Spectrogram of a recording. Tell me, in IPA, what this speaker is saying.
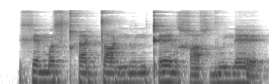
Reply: xɛmɔsqʰɛɡtɑɡ nunkʼɛl χɑχɡun ɛ

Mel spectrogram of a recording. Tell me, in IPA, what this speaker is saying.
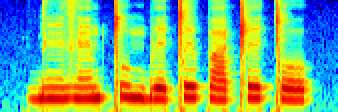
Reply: dĩ zẽbǀu mbeǀe paǁe ǀo

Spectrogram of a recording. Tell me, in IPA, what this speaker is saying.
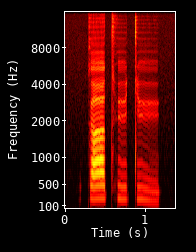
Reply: ka tʰyty

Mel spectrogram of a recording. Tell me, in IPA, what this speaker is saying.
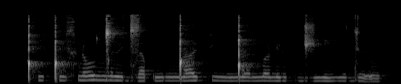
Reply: ǃʰiǃixɳou̯ ŋ͡ǀɨy̯d͡zɐp ŋɨŋ͡ǃɐy̯ ki ŋ͡ǃon̪oɳjɨpd͡ʒi jidʉu̯

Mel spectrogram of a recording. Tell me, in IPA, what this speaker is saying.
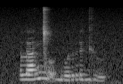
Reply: laŋ͡ǀɔ̰ borɵɡʲu

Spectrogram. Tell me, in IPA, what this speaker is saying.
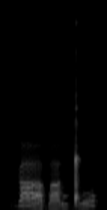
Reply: ɡaːba ɾuɡ͡ǃo

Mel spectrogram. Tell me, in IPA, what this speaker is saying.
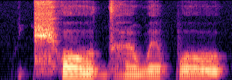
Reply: t͡ɕʰodʱə̃wɘpo

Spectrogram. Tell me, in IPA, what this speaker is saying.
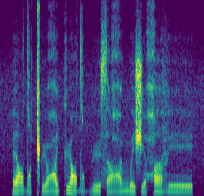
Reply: ɛːdˤʏǁʏː ʕikʏːdˤi bʏːsa ʕeŋʷeʃe ħaveː

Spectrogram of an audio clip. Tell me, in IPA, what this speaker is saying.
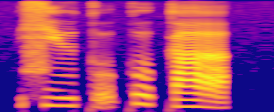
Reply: sʲɨːko̰ koka

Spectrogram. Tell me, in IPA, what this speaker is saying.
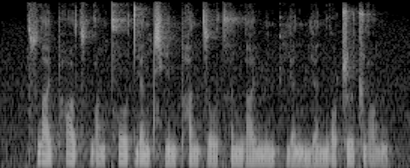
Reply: swa˥˧ɪ̯pʰɑ˥˧ʊ̯t͡sʰwɑ˥˩ŋ kʰo˥ʊ̯t̪jɛ˥˩nt͡ɕʰi˧˥n pʰa˥˩nt͡so˧˥ʊ̯t̪ʰə˥˩n wa˧˥ɪ̯my˧˥npʰjɛ̰˨˩n mjɛ˧˥nwɔ˥ ʈ͡ʂɻ̩˥ʈ͡ʂwɑ˥˩ŋ

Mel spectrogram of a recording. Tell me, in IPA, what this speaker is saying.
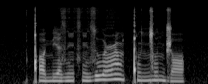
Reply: ǃɒ˨mʲæ˨ zĩ˨sĩ˨ zu˧ʕõ˦˨ ǃũ˧ŋ͡ǀu˦nd͡ʒɒ˨

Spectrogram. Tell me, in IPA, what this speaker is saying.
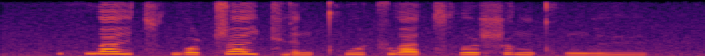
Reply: fwa˥˨ɪ̯ t͡sʰwɔ˨˩ʈ͡ʂa˥˨ɪ̯t͡ɕɥɛ˩n t̪ʰu˨˦ʈ͡ʂwä˨˩t͡sʰɤ˦ ʂɤ˥˨ŋkʰʊ˩ŋly˥˨

